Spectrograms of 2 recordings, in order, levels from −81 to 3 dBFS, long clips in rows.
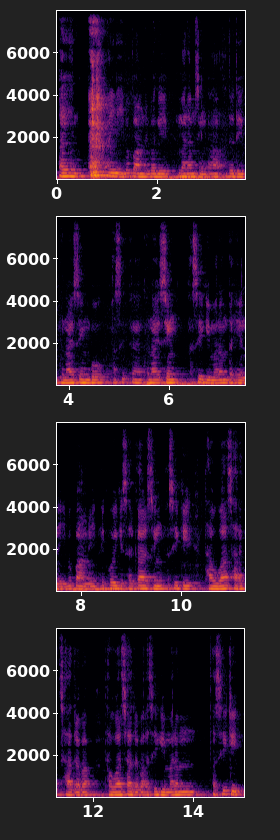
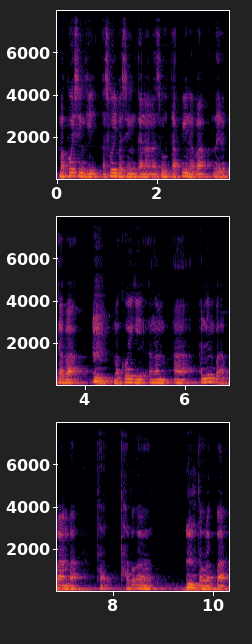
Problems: constant background noise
